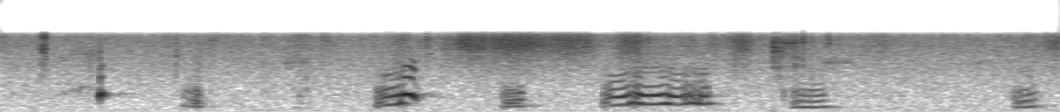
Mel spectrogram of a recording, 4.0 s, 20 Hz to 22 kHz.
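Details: Alaskan Malamute puppy, two weeks old, from a litter of one girl and three boys born November 17th in Finland; a series of brief whimpers and squeaks, about seven in four seconds, a longer wavering one in the middle.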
